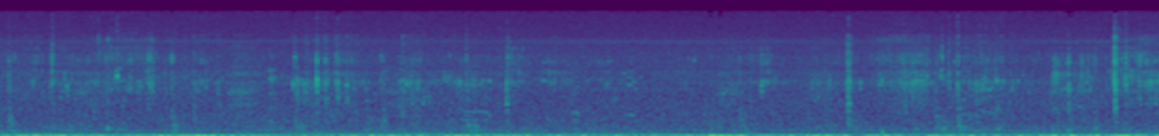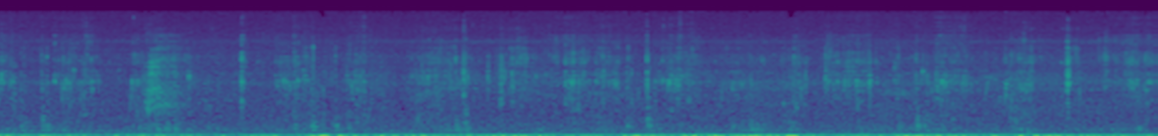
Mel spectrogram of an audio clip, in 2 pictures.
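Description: Wind rumbles outdoors over open water.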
